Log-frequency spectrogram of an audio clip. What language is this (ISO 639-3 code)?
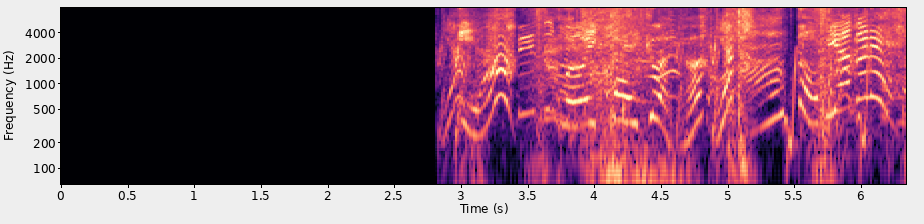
jpn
